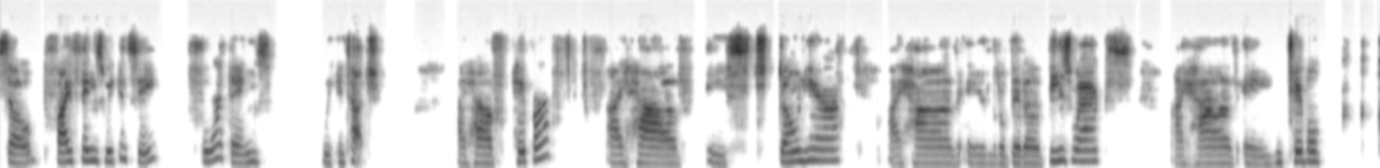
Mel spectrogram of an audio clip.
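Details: Stuttering in an adult woman; she co-hosts a webinar on workplace stress and anxiety for people who stutter.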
